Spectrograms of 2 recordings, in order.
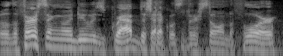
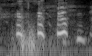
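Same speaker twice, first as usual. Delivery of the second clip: laughter. Real, not acted. Laughs at own ghost bit.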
